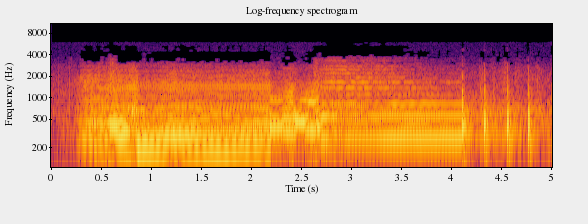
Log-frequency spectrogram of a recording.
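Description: A steady, low droning tone holds for several seconds, then a guard gives four sharp, evenly spaced knocks on the door of a jail room at the back of a police station.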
